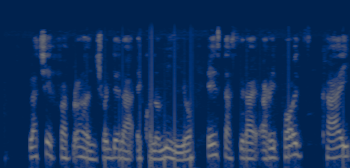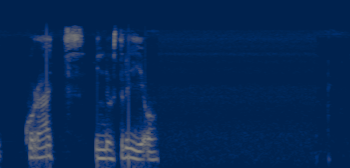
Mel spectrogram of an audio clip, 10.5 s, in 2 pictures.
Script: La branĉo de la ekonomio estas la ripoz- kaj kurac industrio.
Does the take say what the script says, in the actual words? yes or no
no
